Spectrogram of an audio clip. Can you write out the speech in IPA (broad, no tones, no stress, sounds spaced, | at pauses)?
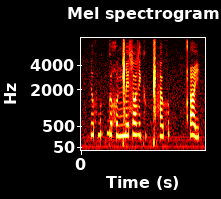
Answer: i xʷ b i kʷ ɡ e χʷ a ŋ͡ǁ e s ɔ z e kʲ o kʷ ǁʰ a xʷ | qʼ i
